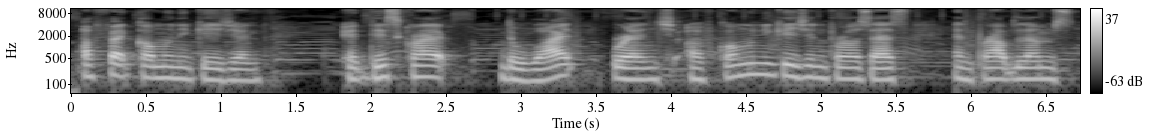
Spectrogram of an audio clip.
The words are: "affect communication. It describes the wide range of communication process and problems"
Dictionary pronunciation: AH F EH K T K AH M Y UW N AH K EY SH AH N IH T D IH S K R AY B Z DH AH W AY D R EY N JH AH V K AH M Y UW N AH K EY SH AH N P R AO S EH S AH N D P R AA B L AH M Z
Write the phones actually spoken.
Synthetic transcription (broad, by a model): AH F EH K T K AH M Y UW N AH K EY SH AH N IH T D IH S K R AY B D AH W AY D R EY N CH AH F K AH M Y UW N AH K EY SH AH N P R AO S EH S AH N P R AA B L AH M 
